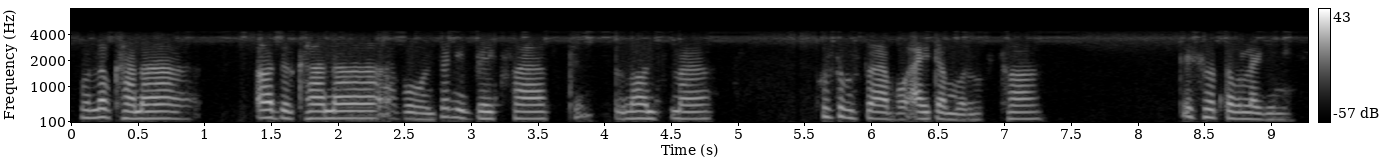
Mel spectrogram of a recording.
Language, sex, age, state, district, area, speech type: Nepali, female, 30-45, West Bengal, Darjeeling, urban, conversation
